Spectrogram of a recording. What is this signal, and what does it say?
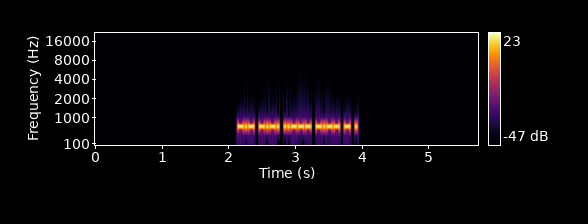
Morse code, heard as a keyed tone, about 44 wpm, 700 Hz. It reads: KC2YTE
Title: USA Call Signs - 6 Characters - 45wpm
